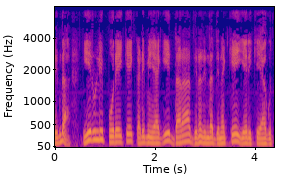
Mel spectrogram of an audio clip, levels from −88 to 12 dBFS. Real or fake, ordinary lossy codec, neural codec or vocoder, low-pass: real; none; none; 7.2 kHz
